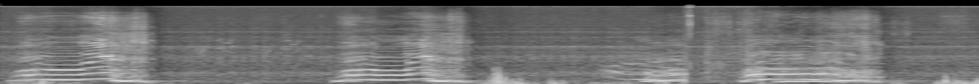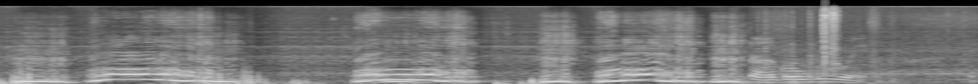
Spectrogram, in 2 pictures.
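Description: A lioness roars nearby in a series of deep, moaning grunts.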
